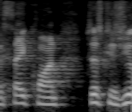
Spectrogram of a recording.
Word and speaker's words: Saquon: I think you're saying saquon just because you like saying the name saquan it's a cool name to say saquan just say it like two times say Quan say Quan it's a cool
